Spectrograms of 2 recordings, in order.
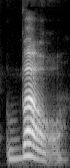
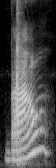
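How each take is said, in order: First: Said like the bow in a hair bow. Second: Said like the bow in taking a bow. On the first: "Like a hair bow?" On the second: "Like take a bow?"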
